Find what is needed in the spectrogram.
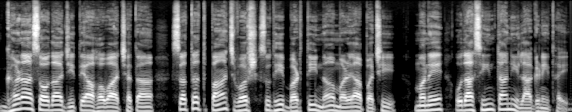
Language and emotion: Gujarati, sad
